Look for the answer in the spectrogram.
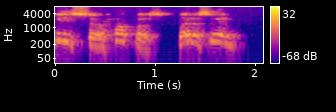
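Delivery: put-on pitiful, very high, childlike little-girl voice. Running up to a window and begging to be let in, in a pitiful childish girl voice. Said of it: "in her most pitiful female childish voice".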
